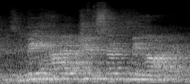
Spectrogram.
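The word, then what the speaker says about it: Mihaly Csikszentmihalyi: The exact means You pronounce it like this. possible. Mihai, Chicksen's Mihai.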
